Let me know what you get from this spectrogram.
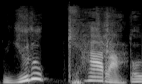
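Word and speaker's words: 유루캬라 (ゆるキャラ): 유루캬라. 너도 발음이 잘 안 된다. 네. 해봐. 유루카리아. 아, 어, 그러게 어렵다. 어렵지. 유루캬라. 어, 그렇지.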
